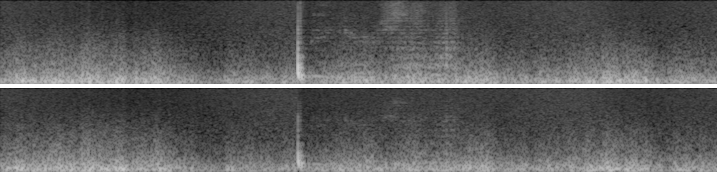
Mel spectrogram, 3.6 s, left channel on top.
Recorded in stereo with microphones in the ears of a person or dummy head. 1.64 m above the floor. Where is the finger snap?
55° left (ahead or behind).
